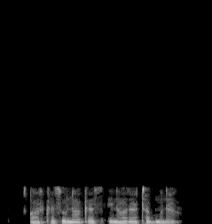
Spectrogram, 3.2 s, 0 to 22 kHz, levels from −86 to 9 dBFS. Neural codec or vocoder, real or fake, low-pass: none; real; 3.6 kHz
